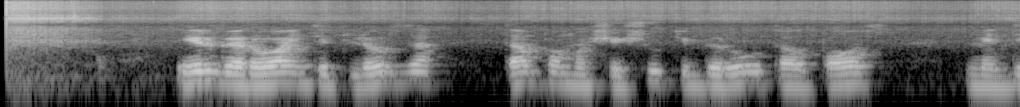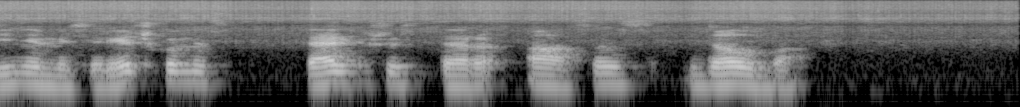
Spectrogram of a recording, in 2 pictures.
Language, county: Lithuanian, Vilnius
